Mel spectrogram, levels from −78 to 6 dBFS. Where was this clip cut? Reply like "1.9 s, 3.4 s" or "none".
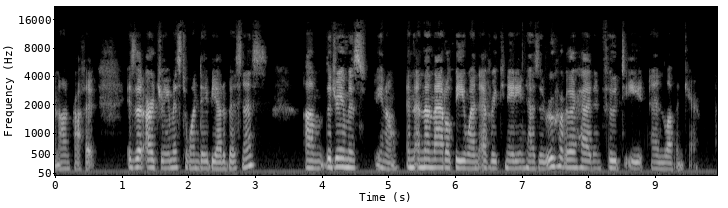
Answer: none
